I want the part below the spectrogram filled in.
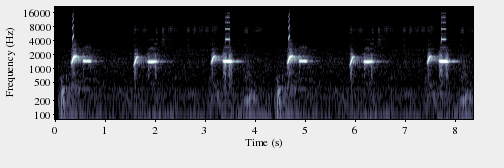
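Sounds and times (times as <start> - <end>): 
whistle call: 0.3 - 0.9, 1.6 - 2.2, 3.1 - 3.8, 4.6 - 5.2, 5.9 - 6.5, 7.4 - 8.1.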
